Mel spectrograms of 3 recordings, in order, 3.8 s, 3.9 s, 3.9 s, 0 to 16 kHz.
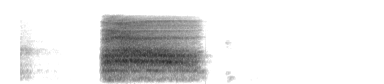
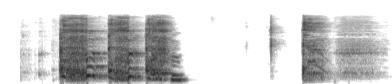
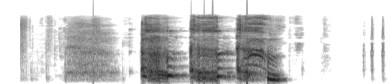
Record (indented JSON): {
  "exhalation_length": "3.8 s",
  "exhalation_amplitude": 28352,
  "exhalation_signal_mean_std_ratio": 0.41,
  "cough_length": "3.9 s",
  "cough_amplitude": 30399,
  "cough_signal_mean_std_ratio": 0.5,
  "three_cough_length": "3.9 s",
  "three_cough_amplitude": 32767,
  "three_cough_signal_mean_std_ratio": 0.5,
  "survey_phase": "beta (2021-08-13 to 2022-03-07)",
  "age": "18-44",
  "gender": "Female",
  "wearing_mask": "No",
  "symptom_cough_any": true,
  "symptom_runny_or_blocked_nose": true,
  "symptom_shortness_of_breath": true,
  "symptom_fatigue": true,
  "symptom_headache": true,
  "symptom_change_to_sense_of_smell_or_taste": true,
  "smoker_status": "Never smoked",
  "respiratory_condition_asthma": true,
  "respiratory_condition_other": false,
  "recruitment_source": "Test and Trace",
  "submission_delay": "1 day",
  "covid_test_result": "Positive",
  "covid_test_method": "RT-qPCR",
  "covid_ct_value": 24.4,
  "covid_ct_gene": "ORF1ab gene"
}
